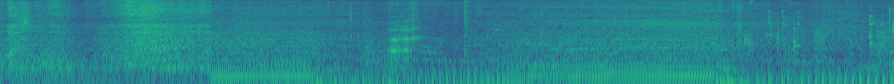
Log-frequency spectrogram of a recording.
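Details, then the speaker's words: Honda Vario scooter, CVT already checked and parts replaced, smooth at idle without load, blipped twice: rough low growl (ngorok) rising with revs, suspected crankshaft misalignment, cured by tapping the crankshaft true. "Sudah berapa kali kita coba ganti pnya ya tetap suara ngorok ya jadi prediksi Saya dari kruk as ya dari GR asnya nanti kita coba dulu ya"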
